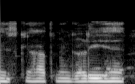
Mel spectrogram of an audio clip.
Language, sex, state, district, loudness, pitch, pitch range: Hindi, male, Jharkhand, Deoghar, -13 LUFS, 140 Hz, 140-145 Hz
